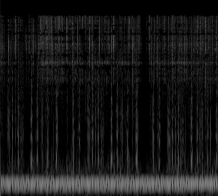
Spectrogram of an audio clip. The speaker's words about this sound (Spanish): aquí les ponemos un sonido de ejemplo que son las raíces de maíz.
